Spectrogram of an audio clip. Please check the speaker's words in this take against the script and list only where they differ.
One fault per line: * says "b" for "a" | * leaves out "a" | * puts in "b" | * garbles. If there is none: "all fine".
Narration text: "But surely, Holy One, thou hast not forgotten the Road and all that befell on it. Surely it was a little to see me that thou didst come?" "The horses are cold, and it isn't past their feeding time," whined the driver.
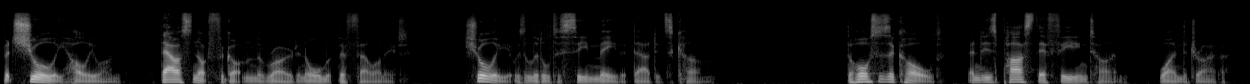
* says "is" for "isn't"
